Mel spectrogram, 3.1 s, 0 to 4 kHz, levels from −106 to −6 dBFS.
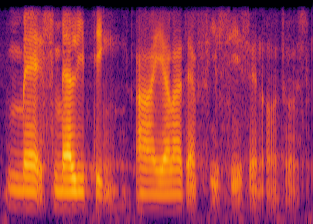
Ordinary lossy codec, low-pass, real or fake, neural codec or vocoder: none; 3.6 kHz; fake; codec, 24 kHz, 3.1 kbps, DualCodec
